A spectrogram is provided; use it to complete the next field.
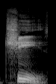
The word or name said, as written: cheese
